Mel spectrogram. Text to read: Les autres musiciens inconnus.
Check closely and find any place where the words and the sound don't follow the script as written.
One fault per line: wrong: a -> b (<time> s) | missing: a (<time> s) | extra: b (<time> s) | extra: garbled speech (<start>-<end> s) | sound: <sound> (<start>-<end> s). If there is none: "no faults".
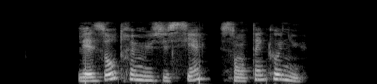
extra: sont (2.2 s)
